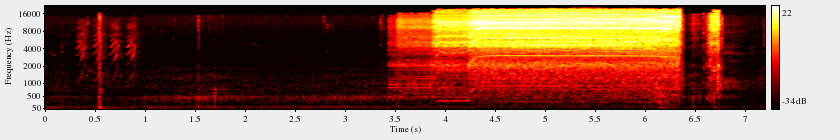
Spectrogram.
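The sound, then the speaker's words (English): A power drill bores starter holes into a roof, giving one loud, steady whirring burst of about three seconds that rises out of continuous background noise and then stops abruptly. “I'm gonna drill a couple of holes in here, as starter holes, into the roof.”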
